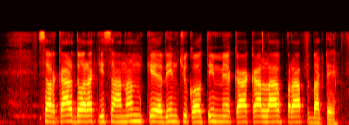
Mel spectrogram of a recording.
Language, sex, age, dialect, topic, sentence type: Bhojpuri, male, <18, Northern, banking, question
